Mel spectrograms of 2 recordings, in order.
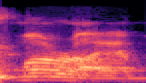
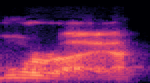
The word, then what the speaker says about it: Moriah: yeah right right right not morah Moriah right and I pronounced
